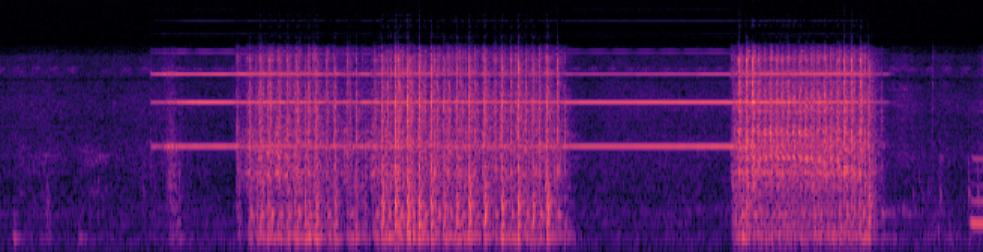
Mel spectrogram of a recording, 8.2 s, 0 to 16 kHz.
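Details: Tamiya King Tiger 1/16 RC tank, left gearbox: two bursts of high motor whine with a rough, uneven rattling grind, slipping under load; gearbox grinding noise.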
